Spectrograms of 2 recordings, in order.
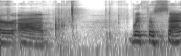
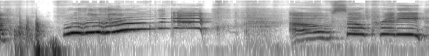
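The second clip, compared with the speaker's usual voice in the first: much higher, slow, louder whooping delight; gleeful whoop; 5 dB louder, much slower than usual. Real, not acted. Revealing the last card to viewers, high gleeful whoop. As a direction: squeal it out like a reveal.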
